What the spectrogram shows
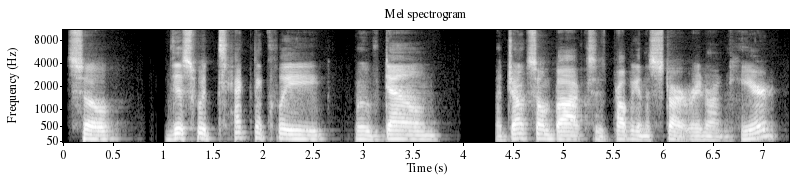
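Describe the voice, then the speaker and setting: Male livestream host with a worn voice, loose filler-heavy chart talk, mid-range pitch. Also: steady tone, measured pace, pushed and bright, rough recording. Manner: loose, thinking aloud with many fillers. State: voice getting worn. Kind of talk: casual live trading commentary.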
